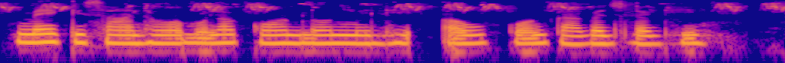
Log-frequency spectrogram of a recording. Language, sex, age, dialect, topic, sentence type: Chhattisgarhi, female, 60-100, Northern/Bhandar, banking, question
